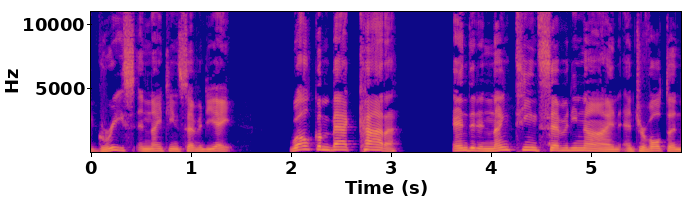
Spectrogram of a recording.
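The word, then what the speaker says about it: Kotter: He is tackling his first TV role since Welcome Back, Cotta. Did I say that right? – You did. Mr. Cotta.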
